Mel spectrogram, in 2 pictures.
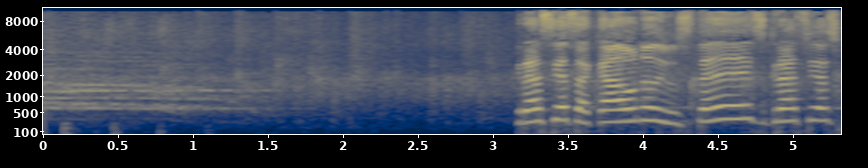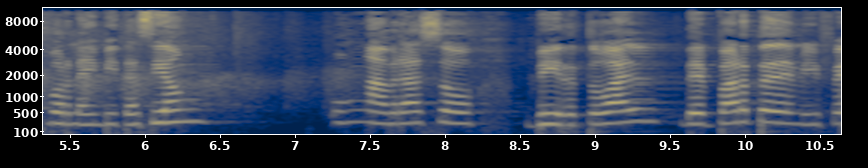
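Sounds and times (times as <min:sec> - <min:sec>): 
crowd applause: 0:00.0 - 0:07.3
speech: 0:03.2 - 0:06.5, 0:07.2 - 0:10.6.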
